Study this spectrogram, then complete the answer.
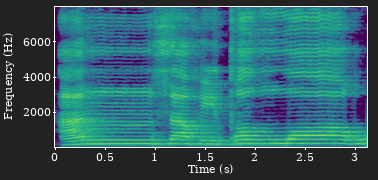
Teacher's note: یہاں پر لفظ اللہ کے لام کو پورا ادا کیا جائے گا کیونکہ اس سے پہلے والے حرف پر زبر ہے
